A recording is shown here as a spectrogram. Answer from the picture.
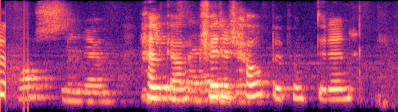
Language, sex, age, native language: Icelandic, female, 12, Icelandic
